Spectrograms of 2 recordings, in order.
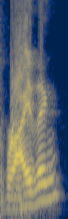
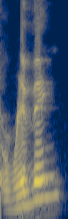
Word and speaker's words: writhing: I struggle with is writhing uh I used to always pronounce it rything because that's how I read it yeah I don't remember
